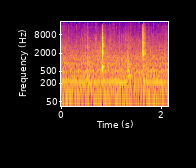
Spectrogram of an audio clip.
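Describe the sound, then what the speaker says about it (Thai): Sour bamboo shoot curry is stirred in a pot, with a low steady bubbling simmer beneath two sharp clinks of a utensil against the pot, close and quiet with no talking. "ผัดไปผัดมาแล้วก็ปล่อยให้เขาเดือด ผัดให้เข้าเนื้อเข้าน้ำเลยค่ะ"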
